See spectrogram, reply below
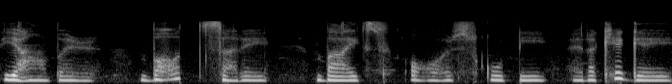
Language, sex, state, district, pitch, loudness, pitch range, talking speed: Hindi, female, Himachal Pradesh, Shimla, 195 Hz, -22 LUFS, 185-210 Hz, 80 wpm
